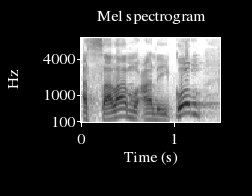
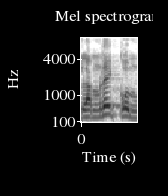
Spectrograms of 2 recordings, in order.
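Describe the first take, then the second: First: It is said with standard Arabic pronunciation. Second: It is said with a local Betawi pronunciation. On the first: The speaker calls it right. "Yang betul itu Assalamualaikum" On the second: The speaker calls it wrong. "apa yang dilakukan oleh masyarakat Betawi, ... tidak betul"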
